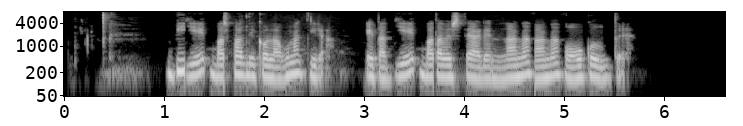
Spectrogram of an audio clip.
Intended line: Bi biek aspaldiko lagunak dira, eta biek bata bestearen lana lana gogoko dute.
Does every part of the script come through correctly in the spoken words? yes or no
yes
